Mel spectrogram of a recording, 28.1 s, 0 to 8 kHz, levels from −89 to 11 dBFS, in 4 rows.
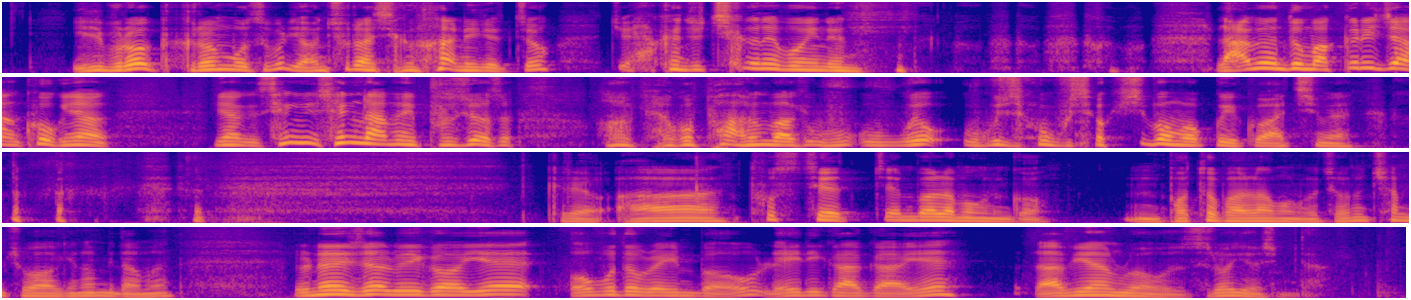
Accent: native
